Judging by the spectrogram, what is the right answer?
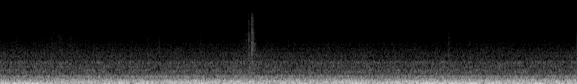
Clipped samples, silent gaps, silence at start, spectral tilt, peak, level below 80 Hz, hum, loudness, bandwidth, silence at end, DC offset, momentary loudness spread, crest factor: under 0.1%; none; 0 s; -10.5 dB/octave; -8 dBFS; -20 dBFS; none; -23 LUFS; 2.9 kHz; 0 s; under 0.1%; 3 LU; 12 dB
